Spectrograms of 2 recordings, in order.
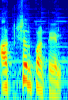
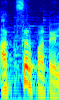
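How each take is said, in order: First: The first name has a 'ksh' sound. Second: The first name has a plain 'ks' sound. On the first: This is the form the player uses himself. "അക്ഷർ Patel A K S H A R Patel" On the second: This is the form used in official records. "അക്സർ Patel A X A R Patel"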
